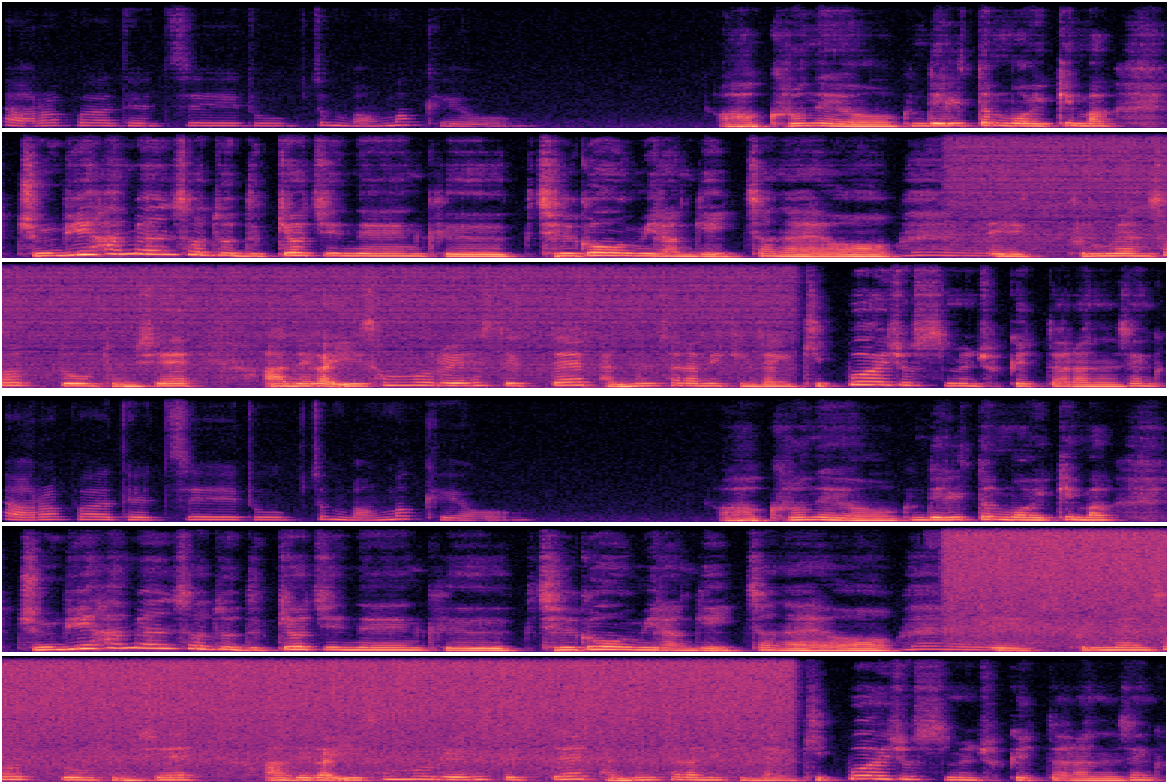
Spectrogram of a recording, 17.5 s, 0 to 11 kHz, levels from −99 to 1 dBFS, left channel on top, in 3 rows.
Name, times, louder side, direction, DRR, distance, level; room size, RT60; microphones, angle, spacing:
voice 1, 0.0-2.6 10.3-10.9, right 4 dB, 45° right, 0.8 m, -36 dB
voice 2, 3.6-17.4, left 1 dB, 20° left, 0.7 m, -23 dB
sound 1, 10.5-15.6, right 8 dB, 85° right, 0.6 m, -34 dB
6.4 x 2.7 x 2.3 m
head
